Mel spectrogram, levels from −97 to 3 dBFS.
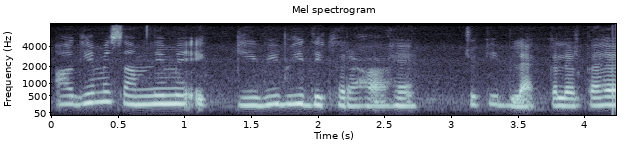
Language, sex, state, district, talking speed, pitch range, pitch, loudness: Hindi, female, Arunachal Pradesh, Lower Dibang Valley, 225 wpm, 215-255 Hz, 235 Hz, -18 LUFS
